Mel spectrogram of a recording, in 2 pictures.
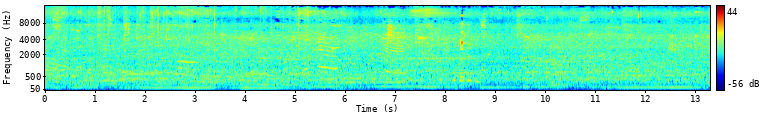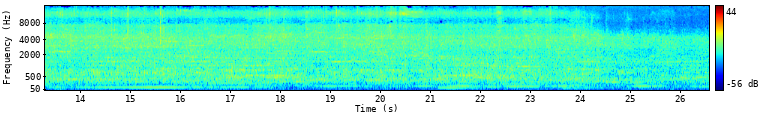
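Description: Many people chatter in a large, echoing indoor hall.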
